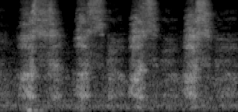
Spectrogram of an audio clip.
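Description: A man making a rhythmic series of short, sharp, breathy gasps with his mouth, about two a second, as a vocal sound trick.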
